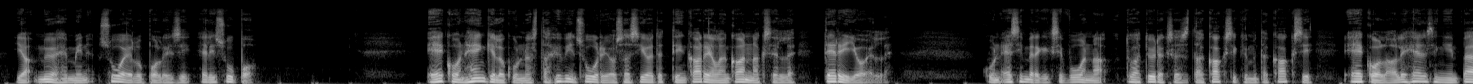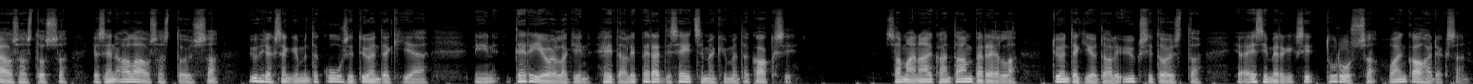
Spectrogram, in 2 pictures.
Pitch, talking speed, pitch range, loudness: 100 Hz, 90 wpm, 90-120 Hz, -22 LUFS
